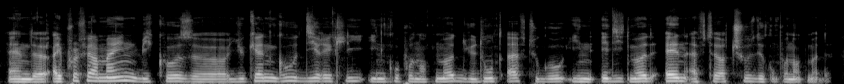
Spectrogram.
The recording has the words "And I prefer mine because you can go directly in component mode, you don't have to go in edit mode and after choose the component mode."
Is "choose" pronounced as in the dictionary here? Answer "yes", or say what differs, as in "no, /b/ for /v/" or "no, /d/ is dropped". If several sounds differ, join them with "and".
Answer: yes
